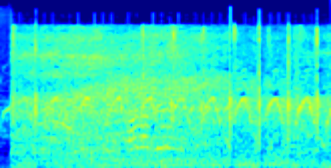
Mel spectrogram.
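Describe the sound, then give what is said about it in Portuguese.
Police car sirens wail in rising and falling sweeps as police cars pass along an avenue in Brazil after the end of the manhunt for Lázaro Barbosa, over a dense street din with voices of residents and shopkeepers mixed in, the repeated arcs of the siren growing clearer toward the end. “Nesta avenida, à medida em que os carros da polícia iam passando, moradores e comerciantes agradeciam o fim da caçada.”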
